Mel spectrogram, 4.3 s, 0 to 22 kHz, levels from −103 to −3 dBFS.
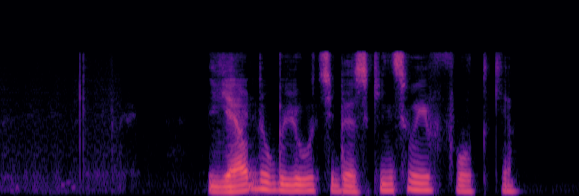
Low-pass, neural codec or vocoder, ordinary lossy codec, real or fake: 7.2 kHz; codec, 16 kHz, 1 kbps, FunCodec, trained on Chinese and English, 50 frames a second; none; fake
